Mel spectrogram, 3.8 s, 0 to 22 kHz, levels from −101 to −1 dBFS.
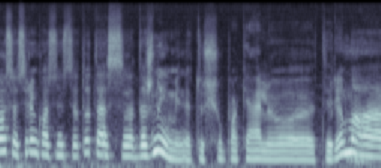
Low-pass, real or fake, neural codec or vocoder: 19.8 kHz; fake; vocoder, 44.1 kHz, 128 mel bands, Pupu-Vocoder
